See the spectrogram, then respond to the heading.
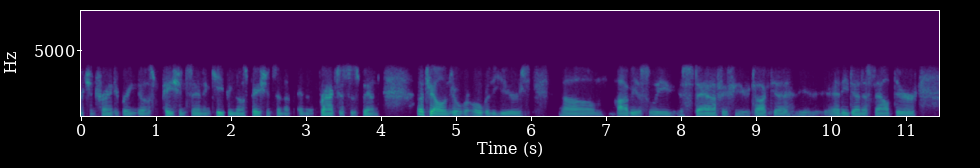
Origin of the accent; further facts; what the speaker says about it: San Diego, California, United States; moved away as an adult; also born or lived in Boulder, Colorado; I went back to my hometown of San Diego, California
